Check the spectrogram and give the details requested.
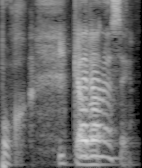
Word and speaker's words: Puig: arquitecto modernista josep p yo dije puig pero se escribe Pues a mí me dijeron que se sía pug cada falch Ajá para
